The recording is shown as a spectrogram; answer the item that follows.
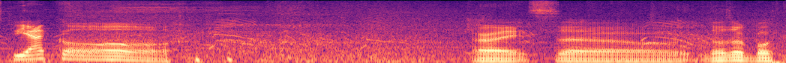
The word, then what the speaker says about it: Byakko: Yo, no, it's Byakko.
